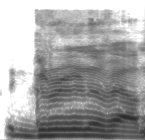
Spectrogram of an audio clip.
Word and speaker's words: Groeneveld: Now, how did an Aussie get yeah. Groeneveld? Because I'm it's, I do a lot Dutch. of work in South Africa. – That sounds like a pure Dutchy accent, you know.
